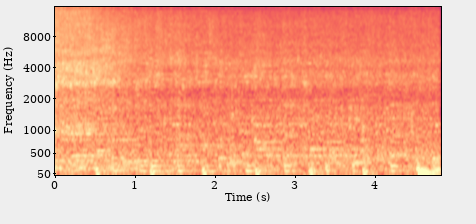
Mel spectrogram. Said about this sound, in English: Running water here at the top, seeing if there's anything leaking.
